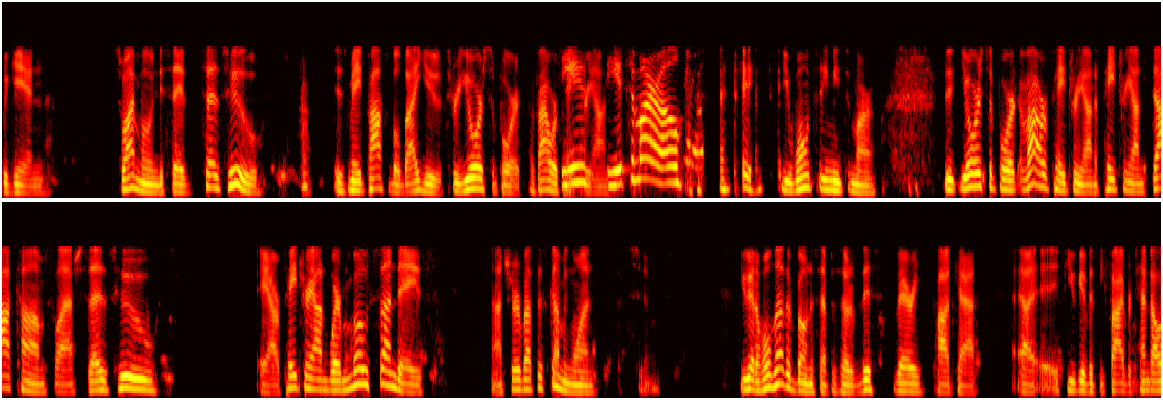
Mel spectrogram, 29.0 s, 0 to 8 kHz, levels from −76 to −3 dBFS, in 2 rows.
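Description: Throughout, the iLBC codec, which fits a 15.2 kbps mode with 20 ms frames, removes everything above 4 kHz and leaves speech rough and synthetic. There are no gaps, which sets it apart from packet loss. An echo leak follows at 3.4–3.7, 7.33–12.3, 14.25–14.32, 16.39–16.64, 18.19–20.01, 21.83–22.79 and 25.43–27.76 s. A distinct copy of the speech arrives about 0.43–0.44 s late, from about 10 to 25 dB down. It is a separate repeat rather than a reverberant smear, and it likely comes from an echo canceller on a loudspeaker side that let its output back in.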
